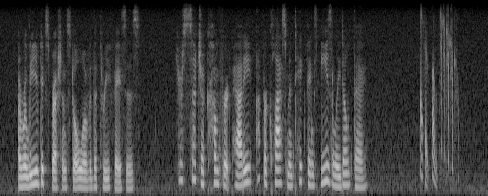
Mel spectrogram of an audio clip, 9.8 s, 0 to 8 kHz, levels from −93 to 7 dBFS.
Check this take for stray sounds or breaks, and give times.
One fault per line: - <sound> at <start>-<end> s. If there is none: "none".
- chirp at 8.4-9.2 s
